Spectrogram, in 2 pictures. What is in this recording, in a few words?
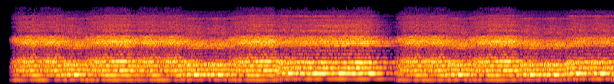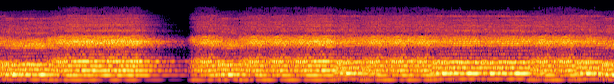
Tenor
